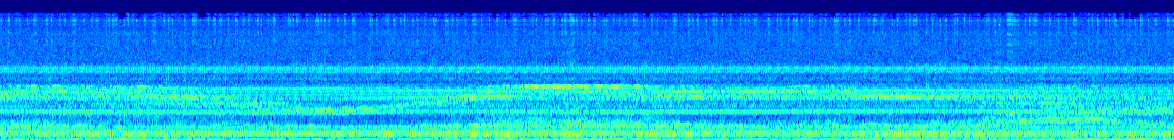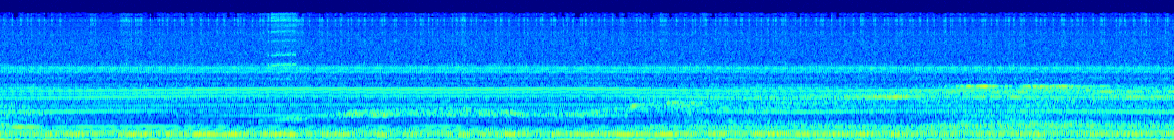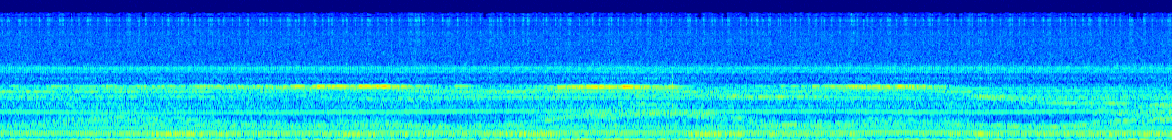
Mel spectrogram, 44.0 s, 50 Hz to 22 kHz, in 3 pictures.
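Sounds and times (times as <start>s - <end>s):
electrical hum and whine: 0.0s - 44.0s.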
